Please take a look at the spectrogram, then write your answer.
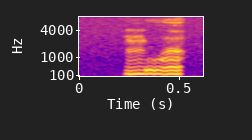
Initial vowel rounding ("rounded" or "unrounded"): rounded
